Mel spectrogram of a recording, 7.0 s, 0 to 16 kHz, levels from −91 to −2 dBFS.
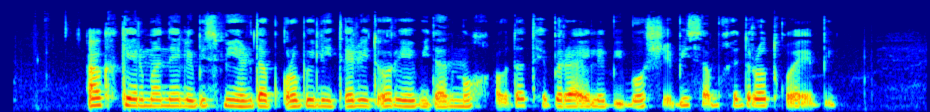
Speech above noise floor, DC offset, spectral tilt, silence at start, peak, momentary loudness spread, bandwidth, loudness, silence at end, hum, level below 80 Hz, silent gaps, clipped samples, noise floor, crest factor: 41 dB; under 0.1%; -6 dB/octave; 0.65 s; -6 dBFS; 7 LU; 9.8 kHz; -24 LUFS; 0.7 s; none; -74 dBFS; none; under 0.1%; -65 dBFS; 20 dB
